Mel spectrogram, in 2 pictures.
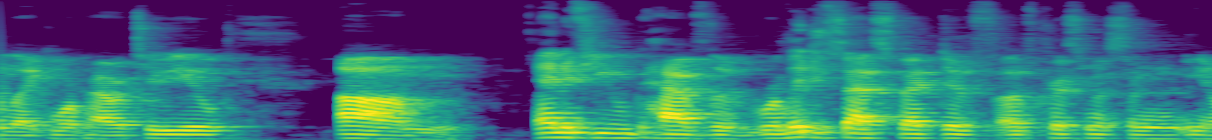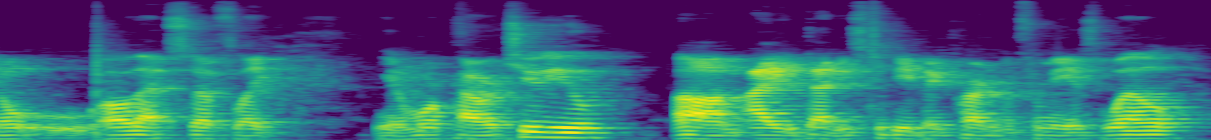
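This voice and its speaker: Podcast co-host, male, low voice, loose rambling delivery, recorded in a very echoey room. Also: a bit bright, a little hiss or hum. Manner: rambling, many fillers and restarts, swears casually. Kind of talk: casual chat.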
